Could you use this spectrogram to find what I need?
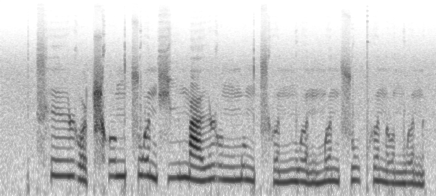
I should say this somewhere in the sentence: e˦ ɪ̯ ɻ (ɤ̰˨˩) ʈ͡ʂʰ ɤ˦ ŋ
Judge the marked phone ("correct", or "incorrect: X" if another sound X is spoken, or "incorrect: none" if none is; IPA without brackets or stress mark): correct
